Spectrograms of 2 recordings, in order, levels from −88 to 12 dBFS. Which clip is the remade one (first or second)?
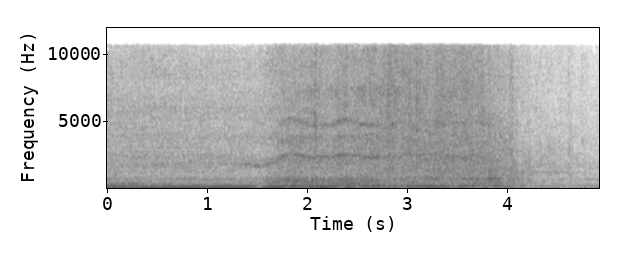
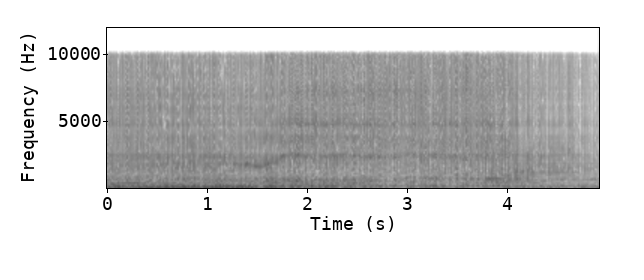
second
